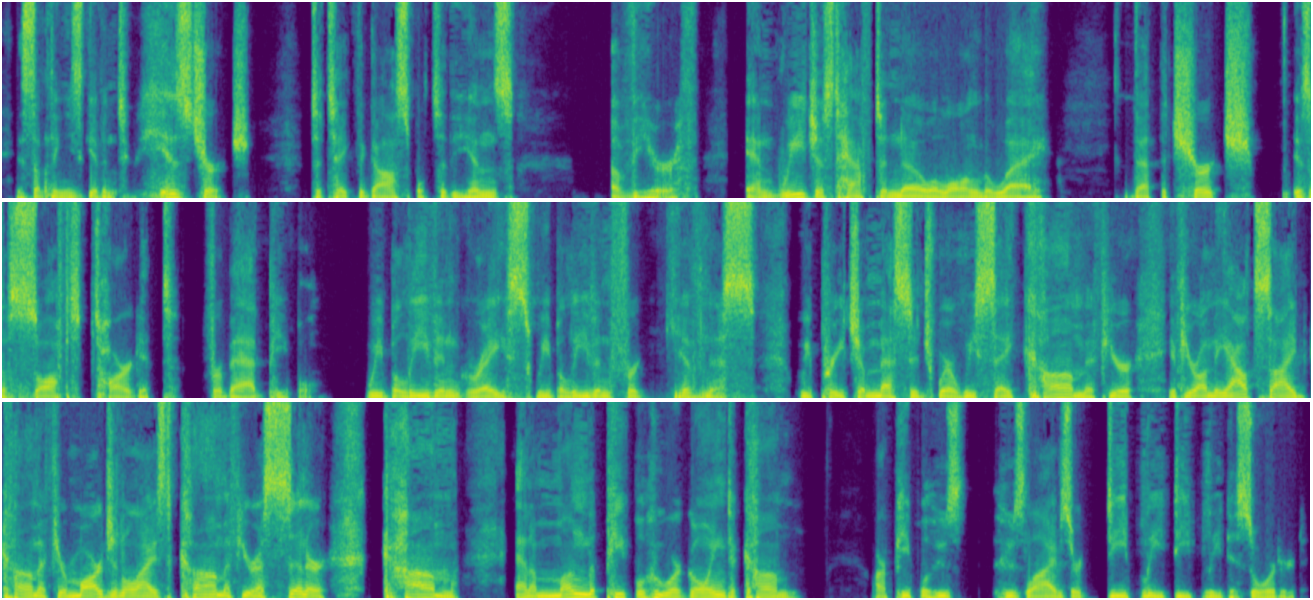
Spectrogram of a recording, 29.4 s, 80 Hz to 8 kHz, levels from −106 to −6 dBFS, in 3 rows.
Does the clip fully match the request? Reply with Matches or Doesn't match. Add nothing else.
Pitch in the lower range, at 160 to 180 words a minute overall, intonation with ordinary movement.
Matches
